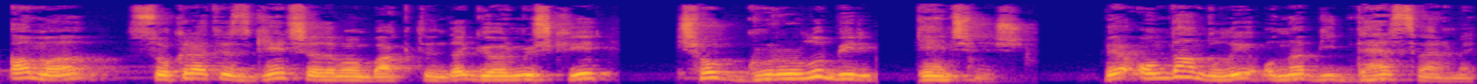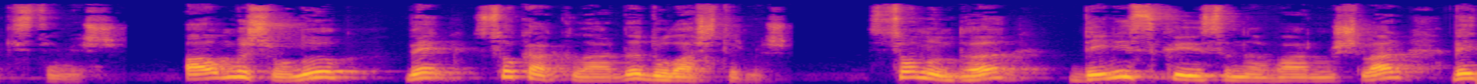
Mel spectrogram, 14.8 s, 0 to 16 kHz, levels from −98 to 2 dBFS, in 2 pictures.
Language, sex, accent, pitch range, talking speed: Turkish, male, native, 125-205 Hz, 120 wpm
